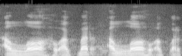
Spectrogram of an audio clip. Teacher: Hamzah di fath itu kan bunyi a bukan O.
